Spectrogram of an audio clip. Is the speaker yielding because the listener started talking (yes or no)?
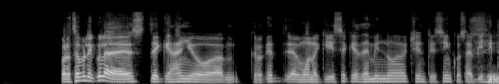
yes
